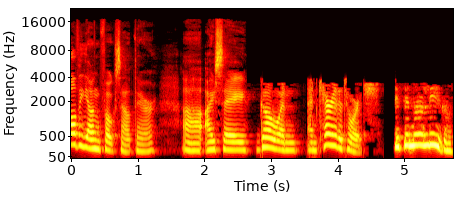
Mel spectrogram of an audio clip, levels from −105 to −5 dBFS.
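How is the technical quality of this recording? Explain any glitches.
The speech has one clear fault. From 2.64 s, right after "out there uh I", to the end, the adaptive stream drops to a lower bitrate when the connection slows. The switch is abrupt with no gap. Treble vanishes above 3.8 kHz, and the spectrogram shows a flat ceiling, which points to a fall from roughly 96 to 19 kbit/s AAC.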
